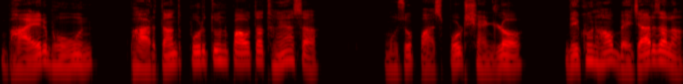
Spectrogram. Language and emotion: Goan Konkani, sad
